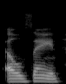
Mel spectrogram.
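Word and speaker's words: El-Zein: gulf right now and her last name is spelled e-l-z-e amira l-zane and her book is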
